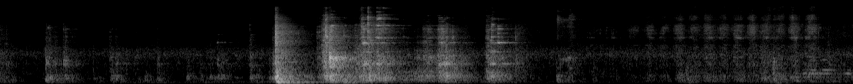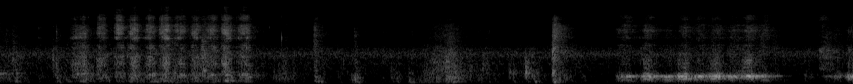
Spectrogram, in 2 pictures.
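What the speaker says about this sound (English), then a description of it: "I'm going to give that a little bit of a file." A metal file rasps a burr off the shoe of an RC car, giving a near, steady run of scraping strokes with a louder burst early on, continuing at moderate level without talk.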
